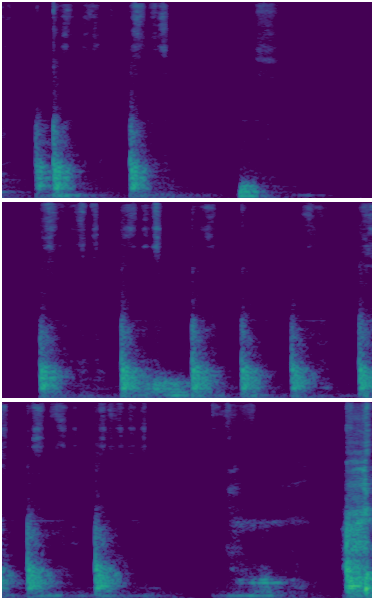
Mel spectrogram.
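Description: Chalk or marker strokes on a board during a chemistry lecture on Le Chatelier's principle, in bursts of short scratchy taps and lines separated by pauses, close and clear with no speech.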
